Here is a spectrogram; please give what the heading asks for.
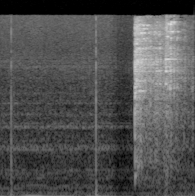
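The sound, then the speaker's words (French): An iPad tablet is smashed: two brief dull thumps come first, then a loud, sustained crunching burst of shattering glass that fills the rest of the moment. “Pour être sûr que je ne sois plus tenté, je vais casser l'iPad.”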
